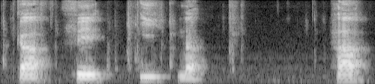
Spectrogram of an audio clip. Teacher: Vous voyez que je sépare. Même s'il y a une rencontre des deux voyelles, elles ne sont pas dans la même syllabe. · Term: hiato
